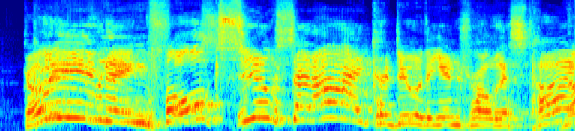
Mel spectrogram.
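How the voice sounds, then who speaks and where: A man puts on a character voice at an extremely high pitch, with very wide pitch swings. He speaks at a moderate pace. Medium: comedy sketch. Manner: loud, excitable.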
